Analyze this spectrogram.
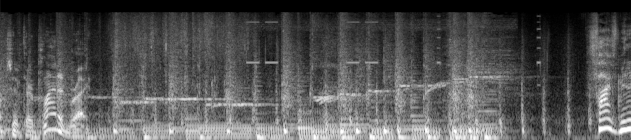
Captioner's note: watch beeping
